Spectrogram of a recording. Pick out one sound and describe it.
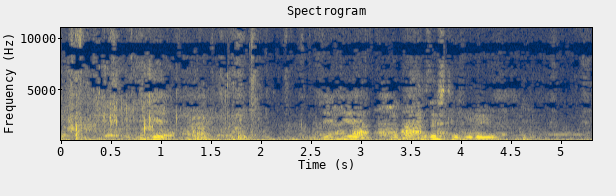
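A man speaks calmly to a dog nearby.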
